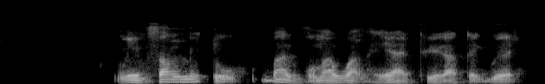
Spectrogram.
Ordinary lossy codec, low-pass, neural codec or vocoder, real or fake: Opus, 16 kbps; 7.2 kHz; codec, 16 kHz, 2 kbps, FreqCodec, larger model; fake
